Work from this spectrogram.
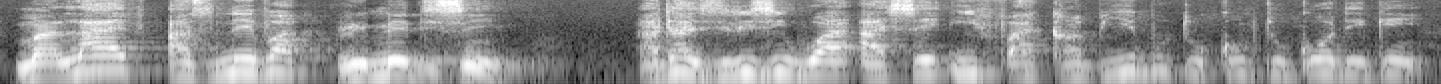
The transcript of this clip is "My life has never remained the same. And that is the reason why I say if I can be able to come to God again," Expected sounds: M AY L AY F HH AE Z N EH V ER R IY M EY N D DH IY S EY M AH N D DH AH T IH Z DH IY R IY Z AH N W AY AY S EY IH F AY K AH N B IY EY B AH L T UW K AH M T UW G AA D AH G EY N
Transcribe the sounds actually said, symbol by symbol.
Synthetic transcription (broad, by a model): M AY L AY F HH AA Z N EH V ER R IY M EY D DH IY S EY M AH N D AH T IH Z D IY R IY Z AH N W AY AY S EY IH F AY K AH N B IY EY B AH L T UW K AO M T UW G AA D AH G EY N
